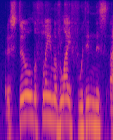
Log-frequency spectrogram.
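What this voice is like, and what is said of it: Put-on Scottish accent. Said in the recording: “Why am I becoming Sean Connery? Wrong Scottish accent.”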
